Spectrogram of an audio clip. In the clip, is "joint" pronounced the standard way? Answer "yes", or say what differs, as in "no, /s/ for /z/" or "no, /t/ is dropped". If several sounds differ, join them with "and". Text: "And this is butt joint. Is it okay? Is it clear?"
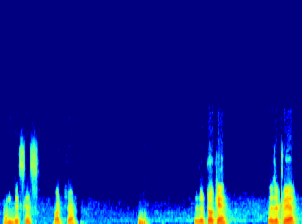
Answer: no, /t/ is dropped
